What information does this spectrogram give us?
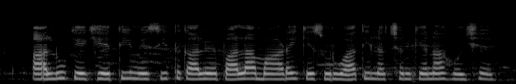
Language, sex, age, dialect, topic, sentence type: Maithili, female, 18-24, Bajjika, agriculture, question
